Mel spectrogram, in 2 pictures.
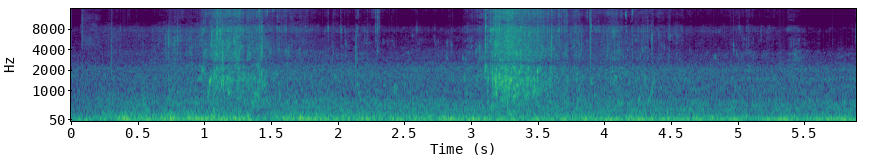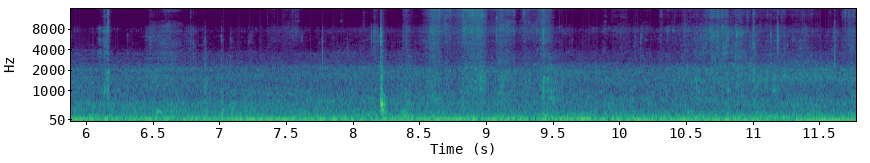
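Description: Water splashing briefly about a second in and again, more strongly, about three seconds in as a huge Wels catfish thrashes at the boat's side while held by the jaw, over a steady low rumble.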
